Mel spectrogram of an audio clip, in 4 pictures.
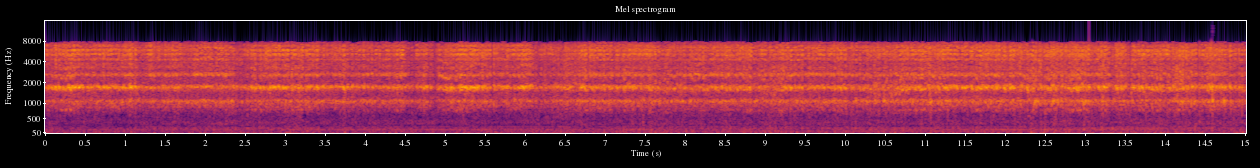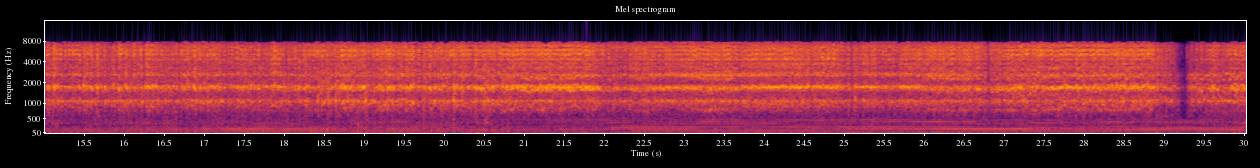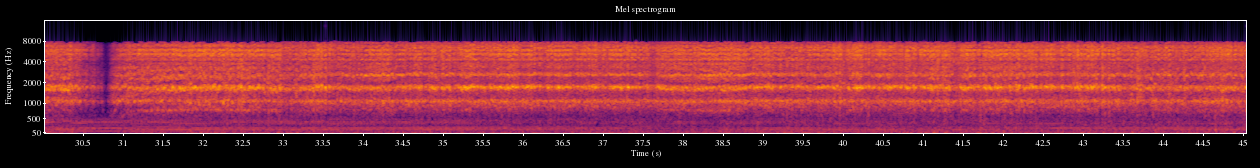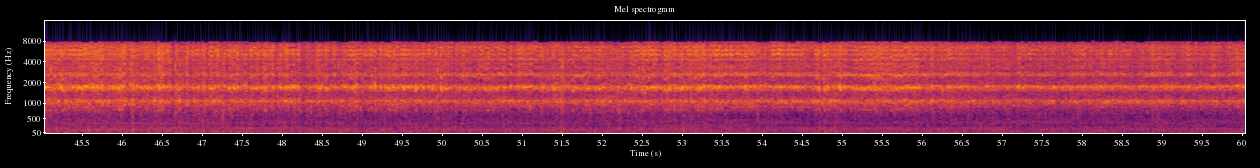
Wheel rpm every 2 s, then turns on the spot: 230, 230, 230, 230, 220, 230, 230, 230, 230, 230, 220, 220, 230, 210, 160, 130, 200, 230, 230, 230, 240, 240, 220, 230, 230, 220, 230, 230, 230, 240.
none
